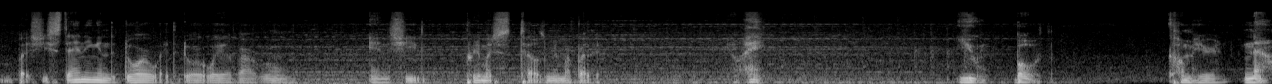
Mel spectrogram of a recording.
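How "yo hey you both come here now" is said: put-on sharp, slow, deliberate voice. Retelling mom calling the kids from the doorway: imitating mom's sharp tone. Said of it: "It was a sharp tone".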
